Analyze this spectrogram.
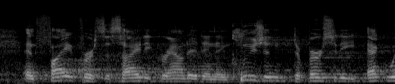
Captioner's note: none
